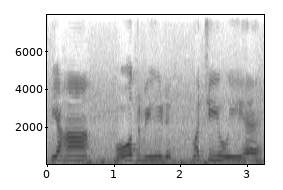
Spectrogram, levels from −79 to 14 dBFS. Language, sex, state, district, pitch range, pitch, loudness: Hindi, female, Haryana, Rohtak, 225-240 Hz, 235 Hz, -15 LUFS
